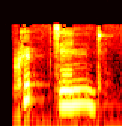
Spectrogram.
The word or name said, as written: cryptand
